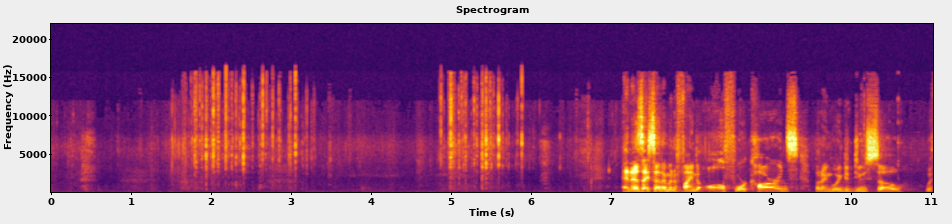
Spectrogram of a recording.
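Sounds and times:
playing cards rustling and ticking: 1.2 - 3.6, 4.8 - 6.4.

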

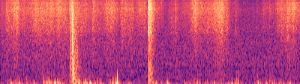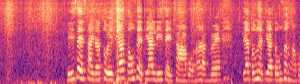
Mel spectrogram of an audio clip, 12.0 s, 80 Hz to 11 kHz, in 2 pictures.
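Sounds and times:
cloth rustling: 0.0 - 12.0
fabric snapping: 1.3 - 1.8, 2.9 - 3.2.

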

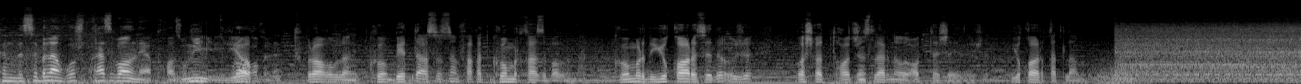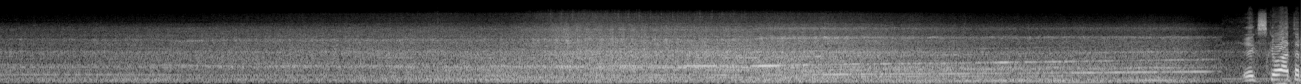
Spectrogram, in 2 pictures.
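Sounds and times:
engine whine rising in pitch: 10.7 - 26.0
mining dump truck driving past: 10.7 - 26.0.

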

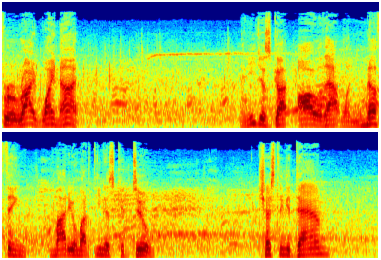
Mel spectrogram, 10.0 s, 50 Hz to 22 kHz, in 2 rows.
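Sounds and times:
faint stadium crowd: 0.0 - 10.0.

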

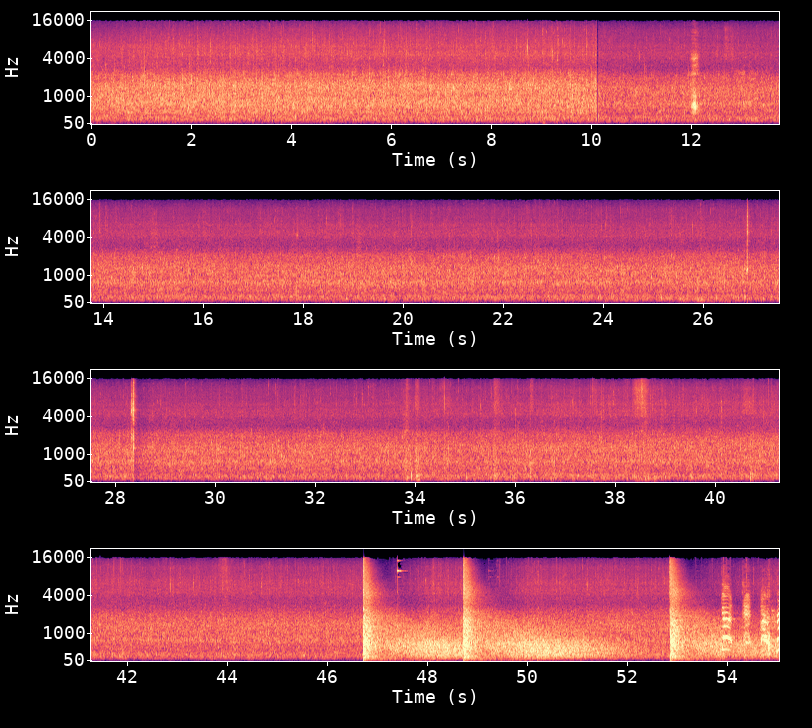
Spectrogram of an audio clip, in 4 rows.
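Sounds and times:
mountain stream rushing: 0.0 - 55.0
rifle shots: 46.8 - 51.5, 52.8 - 55.0
rumble: 47.0 - 53.9.

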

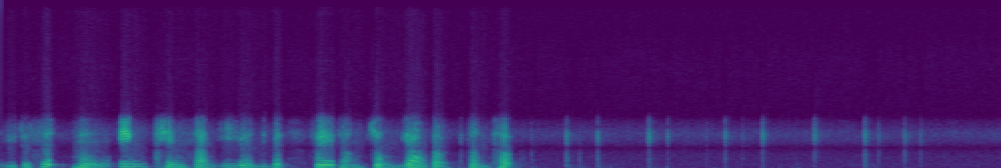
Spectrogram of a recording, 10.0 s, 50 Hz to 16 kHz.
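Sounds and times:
chalk tapping on blackboard: 5.6 - 9.3.

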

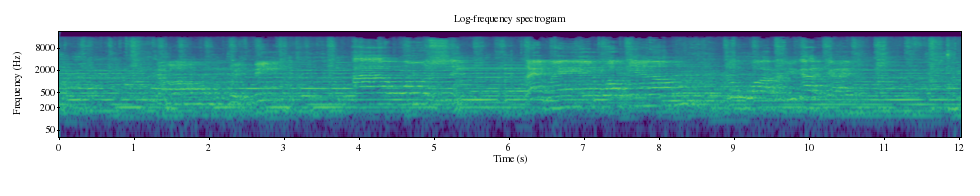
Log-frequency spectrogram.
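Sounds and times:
steel guitar notes: 0.0 - 12.0
strummed acoustic guitars: 0.0 - 12.0.

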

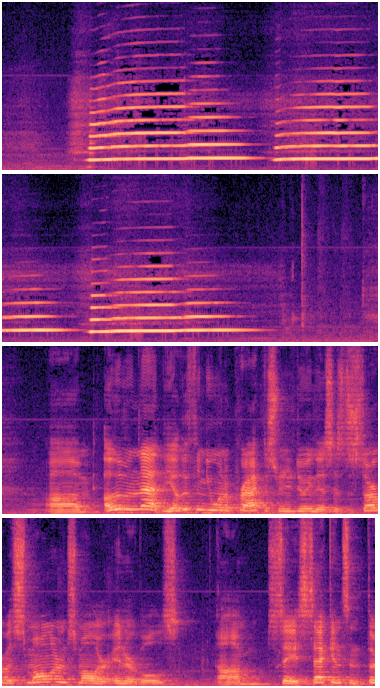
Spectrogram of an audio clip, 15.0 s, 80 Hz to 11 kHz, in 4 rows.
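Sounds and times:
clarinet upward glissando: 0.7 - 6.5.

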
